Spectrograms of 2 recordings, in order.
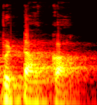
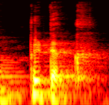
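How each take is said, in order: First: The word ends with an added final vowel. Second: The word ends on a final k sound. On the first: The speaker calls it wrong. "It's not Pitaka" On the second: The speaker calls it right. "it is actually uh, Pitak"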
